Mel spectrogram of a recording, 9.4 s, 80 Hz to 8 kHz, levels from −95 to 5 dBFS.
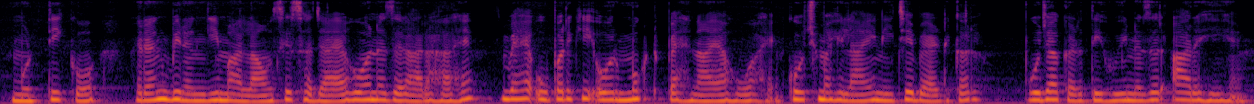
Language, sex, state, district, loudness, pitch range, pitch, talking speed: Hindi, female, Chhattisgarh, Raigarh, -33 LUFS, 180-215 Hz, 195 Hz, 205 wpm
